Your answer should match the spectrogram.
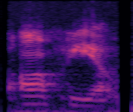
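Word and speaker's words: Cauffiel: How would you pronounce his last name? – Yeah, I think you're saying it right. It's Lowell Caufiel.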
